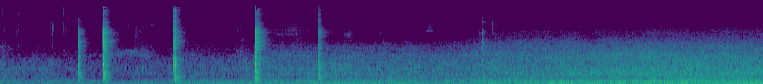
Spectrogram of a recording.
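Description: A metal spoon clinks against a ceramic dish about five times while mixing curry into rice, then a steady noise swells louder and cuts off suddenly at the end.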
